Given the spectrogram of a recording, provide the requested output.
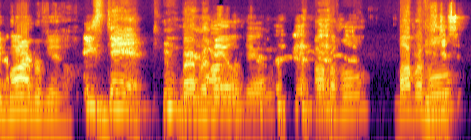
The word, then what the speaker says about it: Barberville: So how do you say Barberville? He's dead. Barberville. Barberville. Barberville. You just say Barville. Barble. Barberville. Barville. You Yeah. want to put One marbles syllable.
